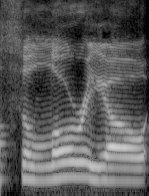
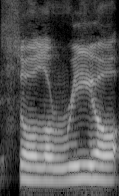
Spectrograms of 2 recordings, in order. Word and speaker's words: Solorio: It is Val Solorio, and they have it wrong. They have it Solorio on the pronunciation guide.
